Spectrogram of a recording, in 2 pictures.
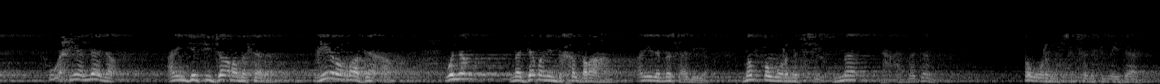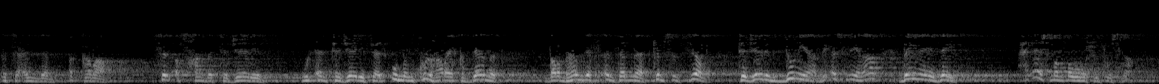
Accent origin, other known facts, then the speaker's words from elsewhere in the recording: Algeria; احنا عندنا في الجزائر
